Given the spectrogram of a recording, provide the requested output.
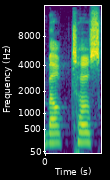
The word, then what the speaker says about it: Milquetoast: I'm Milktoast. That's how you say my name.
